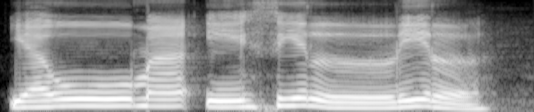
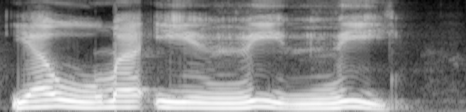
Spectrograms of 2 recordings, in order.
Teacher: zal yang pertama huruf zalnya bocor nafasnya ya. Jadi kayak huruf sa ya.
